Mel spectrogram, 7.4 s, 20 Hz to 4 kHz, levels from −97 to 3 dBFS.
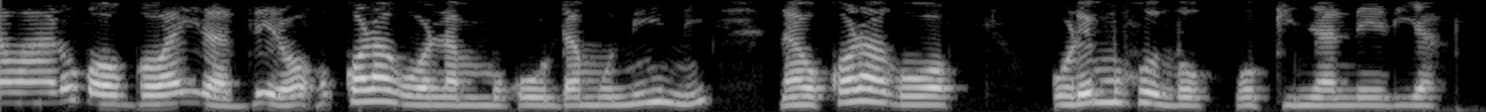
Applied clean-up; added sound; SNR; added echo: none; none; none; none.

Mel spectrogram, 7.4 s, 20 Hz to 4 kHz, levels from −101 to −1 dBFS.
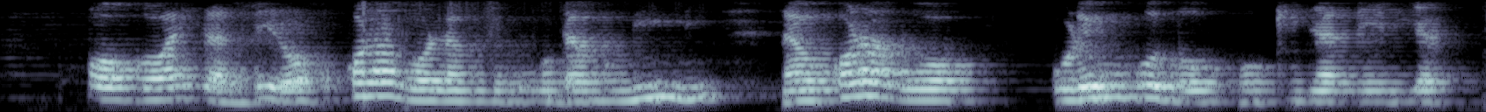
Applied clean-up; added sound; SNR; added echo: neural mask model DeepFilterNet 3.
